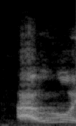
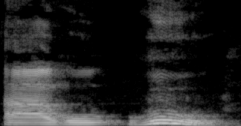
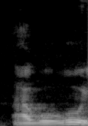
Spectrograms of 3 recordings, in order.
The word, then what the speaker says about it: Aghughu: Awuwu is spelled Aghughu. Let me help you to pronounce this. You are pronouncing it in American way. His surname is Aghughu. Aghughu, yes.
